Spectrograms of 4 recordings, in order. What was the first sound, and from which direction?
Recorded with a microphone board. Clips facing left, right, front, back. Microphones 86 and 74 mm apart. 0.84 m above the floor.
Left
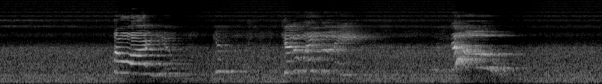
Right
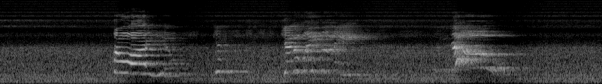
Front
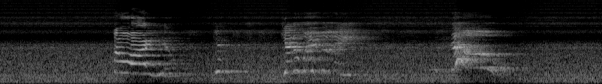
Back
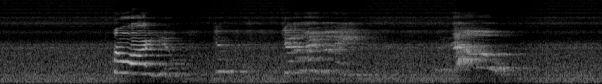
A shout, 145° right.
